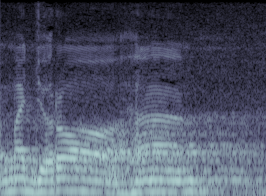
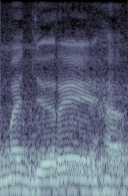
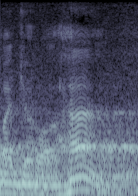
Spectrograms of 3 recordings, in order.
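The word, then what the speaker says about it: مجريها: waqu fiha Bismillahi maj Bukan dibaca maoha dalam Quran yang ada dengan kita bacanya majreha memang ada bacaan majraha tapi yang ada dalam Quran yang kita guna pakai dekat Asia ini adalah bacaannya majreha makanya ada tanda di situ imalah Itu kan majreha macam mana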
